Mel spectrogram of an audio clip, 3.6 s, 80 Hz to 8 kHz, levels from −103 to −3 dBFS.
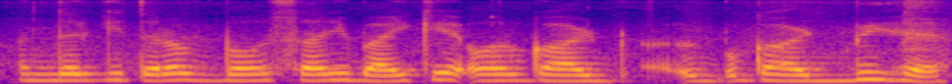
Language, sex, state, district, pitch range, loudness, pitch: Hindi, male, Bihar, Bhagalpur, 205-230 Hz, -26 LUFS, 215 Hz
